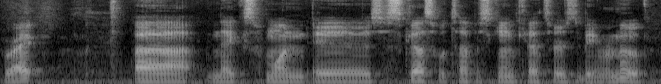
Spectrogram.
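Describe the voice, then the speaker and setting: A young man with a deep voice records a class assignment, talking casually and thinking aloud with many fillers. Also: little pitch movement, a little slow, vocal fry, bright, forceful tone. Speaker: student. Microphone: camera held or set nearby.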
